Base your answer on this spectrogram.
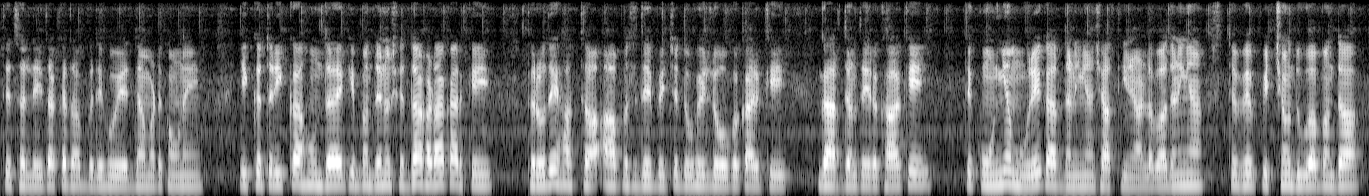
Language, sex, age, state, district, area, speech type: Punjabi, male, 18-30, Punjab, Mohali, rural, spontaneous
